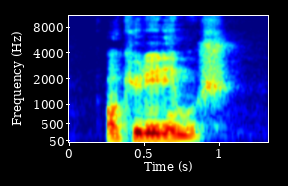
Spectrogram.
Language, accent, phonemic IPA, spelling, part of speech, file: French, France, /ɑ̃.ky.le le muʃ/, enculer les mouches, verb, LL-Q150 (fra)-enculer les mouches.wav
- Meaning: to split hairs; to nitpick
